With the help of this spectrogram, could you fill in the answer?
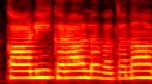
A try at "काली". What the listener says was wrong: Second one, and it's just like I said last time, it's like not the la, just a regular la. Kali, Karala, Vadana.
